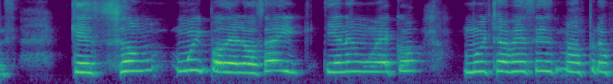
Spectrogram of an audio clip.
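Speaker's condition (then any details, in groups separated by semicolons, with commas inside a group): Cerebral palsy; affects speech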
